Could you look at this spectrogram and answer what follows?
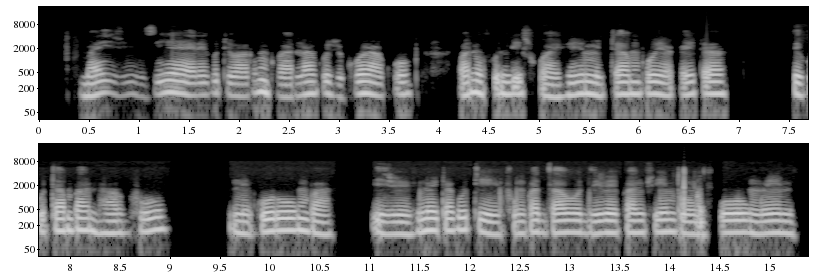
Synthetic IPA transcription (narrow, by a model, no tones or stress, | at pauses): maiʐizijaeɾekutiʋaɾumbʱɣanakuʐikorako̞ | ʋano̞fundiswaɦemitambo̞jakaita | se̞kutamban̤ab͡vu | ne̞kuɾumba | ḭʐiʐino̞itakutifuŋɡwad͡zaʋo̞d͡ziʋe̞panʐimbomukuwoumwe̞ːni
